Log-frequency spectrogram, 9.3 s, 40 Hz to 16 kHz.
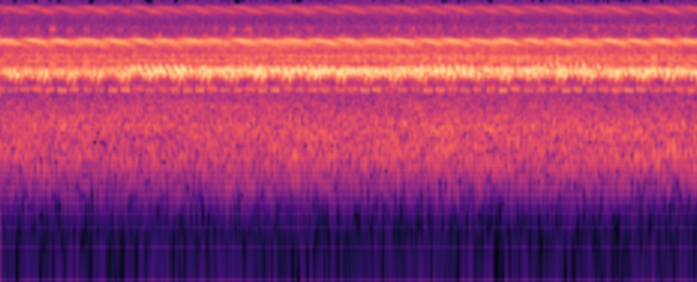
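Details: Crickets and bell crickets in Narita, Chiba, Japan, captured on a TASCAM Portacapture X8, fill the air with continuous shrill ringing tones, overlapping pulsed trills rising and fading in the chorus, nothing else audible.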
